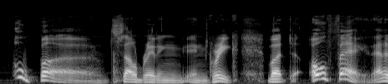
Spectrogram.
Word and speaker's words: au fait: It is au fait, pronounced au fait, but spelled A-U-F-A-I-T.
